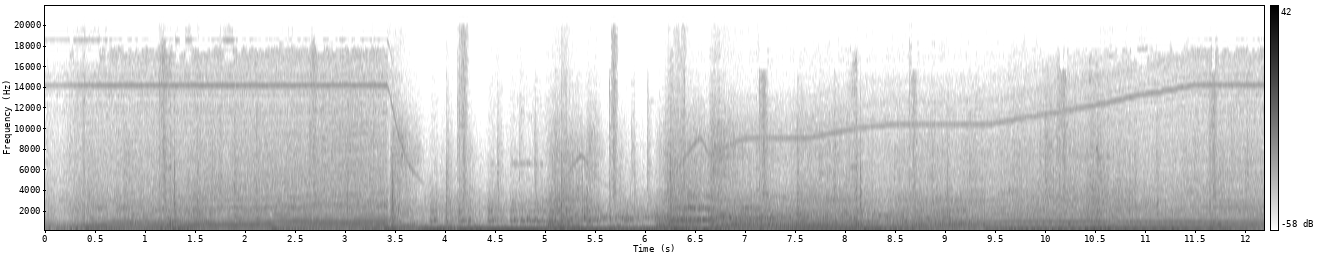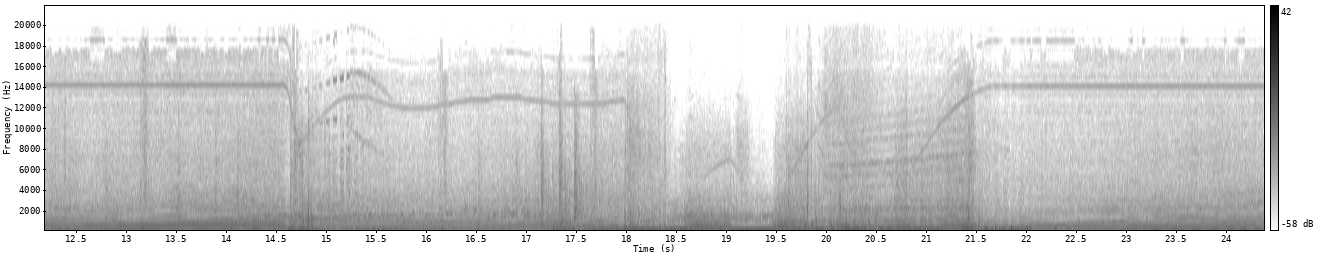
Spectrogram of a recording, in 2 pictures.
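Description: Cars racing on a mountain touge road in The Crew Motorfest: loud revving engines with rising and falling pitch through gear changes, tire squeal and skidding in corners, continuous and close, no speech.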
